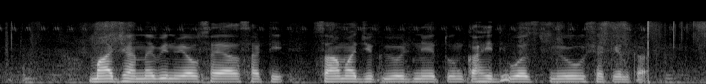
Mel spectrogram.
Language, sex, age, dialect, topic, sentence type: Marathi, male, 18-24, Standard Marathi, banking, question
